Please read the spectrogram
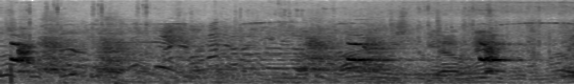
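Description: A small dog yipping in short, high barks, about three times, over people talking.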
